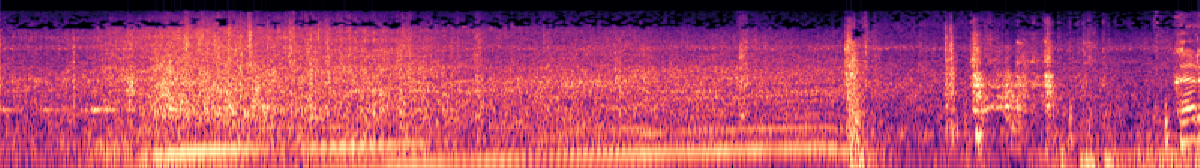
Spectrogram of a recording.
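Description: Car engine running and pulling away, its low hum rising slowly in pitch as it gathers speed. It cuts off abruptly a little before six seconds in.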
